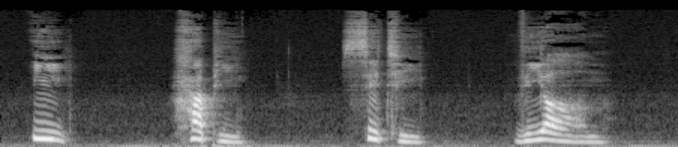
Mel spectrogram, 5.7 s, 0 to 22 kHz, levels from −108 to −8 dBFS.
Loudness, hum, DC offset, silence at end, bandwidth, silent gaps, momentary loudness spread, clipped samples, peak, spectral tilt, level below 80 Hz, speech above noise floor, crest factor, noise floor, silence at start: -21 LUFS; none; under 0.1%; 0.6 s; 14.5 kHz; none; 18 LU; under 0.1%; -2 dBFS; -6 dB/octave; -50 dBFS; 34 dB; 22 dB; -54 dBFS; 0.25 s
